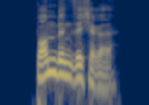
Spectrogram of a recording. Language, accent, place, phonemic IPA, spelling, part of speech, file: German, Germany, Berlin, /ˈbɔmbn̩ˌzɪçəʁən/, bombensichere, adjective, De-bombensichere.ogg
- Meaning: inflection of bombensicher: 1. strong/mixed nominative/accusative feminine singular 2. strong nominative/accusative plural 3. weak nominative all-gender singular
